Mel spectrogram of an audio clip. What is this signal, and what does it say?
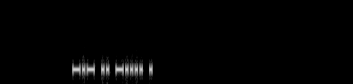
Morse code, heard as a keyed tone, about 53 wpm, 700 Hz. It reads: KI6E
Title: USA Call Signs - 4 Characters - 50wpm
